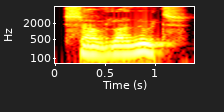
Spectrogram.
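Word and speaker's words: סבלנות: from the accent, and the accent is on the nun, vav, nun shuritav. Long vowel, closed syllable, irregular, is accented, savlanut.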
